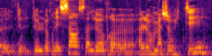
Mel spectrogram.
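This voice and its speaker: Noticeable background noise and audible room echo frame a woman at a medium pitch. She speaks at a fairly slow pace with ordinary pitch variation. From Brussels, Belgium. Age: 70s. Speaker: retiree promoting a direct-sales business. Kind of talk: event testimony speech. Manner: halting, many hesitations.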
